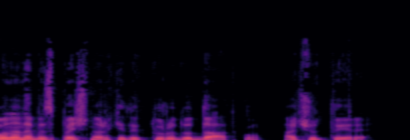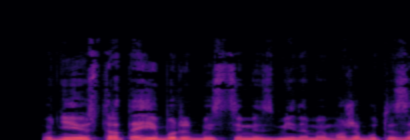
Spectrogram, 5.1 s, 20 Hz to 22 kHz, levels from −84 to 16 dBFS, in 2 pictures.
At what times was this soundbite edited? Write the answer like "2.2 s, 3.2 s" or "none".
none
